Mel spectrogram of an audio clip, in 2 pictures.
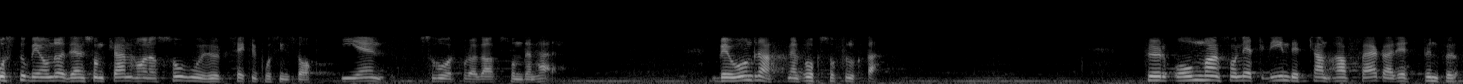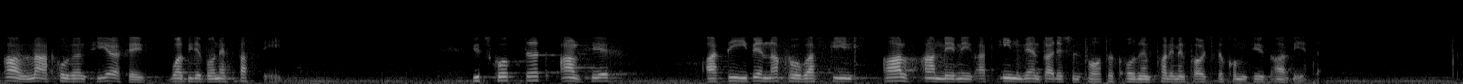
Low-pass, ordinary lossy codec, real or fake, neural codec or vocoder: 3.6 kHz; none; fake; codec, 16 kHz, 1 kbps, X-Codec, HuBERT features, trained on balanced general audio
